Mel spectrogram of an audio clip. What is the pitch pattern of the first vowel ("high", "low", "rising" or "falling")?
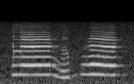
high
